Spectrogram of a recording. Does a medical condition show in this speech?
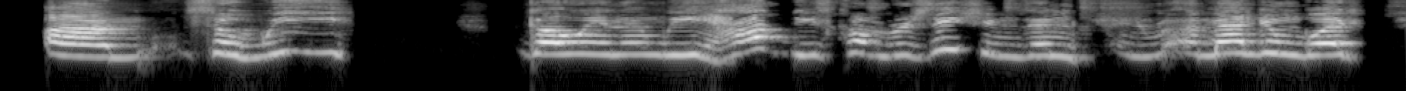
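Yes: cerebral palsy; spastic.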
